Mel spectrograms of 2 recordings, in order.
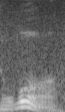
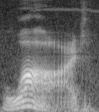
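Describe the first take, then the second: First: The vowel sounds like the one in door. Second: The vowel sounds like the one in car. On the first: The speaker calls it right. "But no, it's pronounced war" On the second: The speaker calls it wrong. "You would think it would be ward, yeah, because it's got A R in it"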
